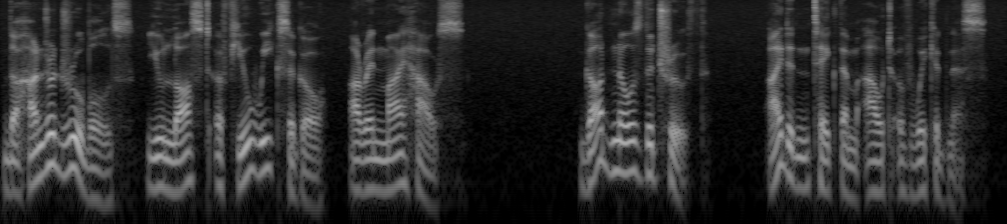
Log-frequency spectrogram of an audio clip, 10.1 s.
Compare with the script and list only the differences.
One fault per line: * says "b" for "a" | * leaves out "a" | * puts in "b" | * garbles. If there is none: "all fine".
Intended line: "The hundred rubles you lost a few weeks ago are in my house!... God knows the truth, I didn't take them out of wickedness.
all fine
